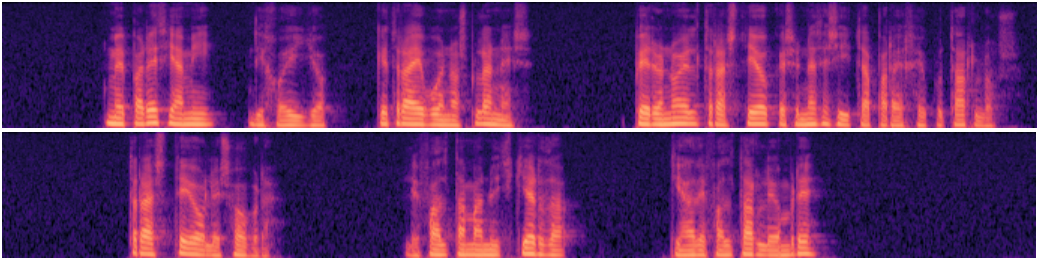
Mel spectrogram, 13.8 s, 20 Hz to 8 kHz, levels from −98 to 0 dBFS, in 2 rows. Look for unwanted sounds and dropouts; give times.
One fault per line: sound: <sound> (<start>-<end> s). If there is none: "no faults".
no faults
